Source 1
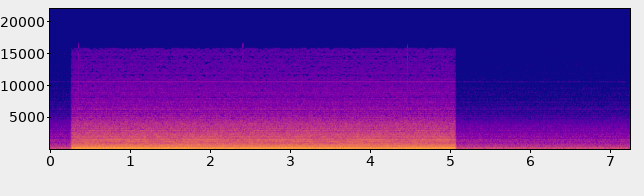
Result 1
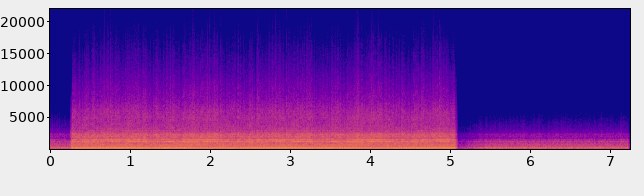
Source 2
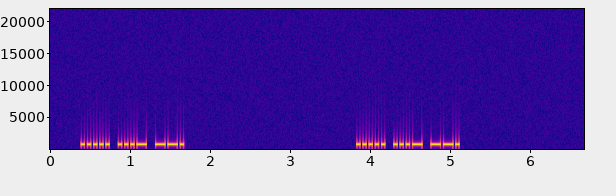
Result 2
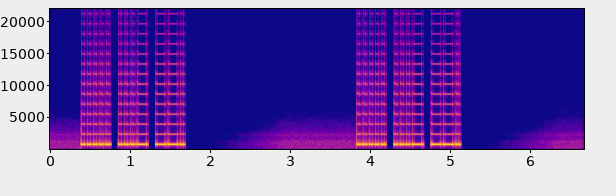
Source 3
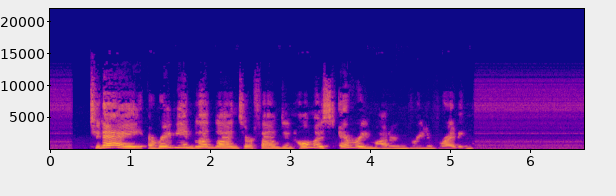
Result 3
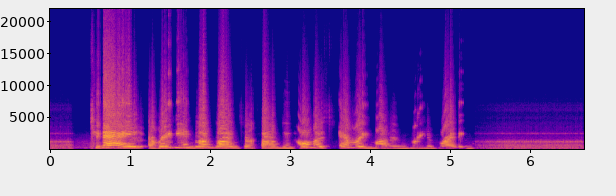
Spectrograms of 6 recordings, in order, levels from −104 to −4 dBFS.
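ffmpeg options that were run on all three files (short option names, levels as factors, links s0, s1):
-filter_complex "[0:a]highpass=310,equalizer=f=350:t=q:w=4:g=-6,equalizer=f=550:t=q:w=4:g=-8,equalizer=f=1200:t=q:w=4:g=6,equalizer=f=2300:t=q:w=4:g=9,equalizer=f=5300:t=q:w=4:g=-4,lowpass=f=6500:w=0.5412,lowpass=f=6500:w=1.3066,adynamicsmooth=sensitivity=5.5:basefreq=560,asplit=2[s0][s1];[s1]adelay=21,volume=0.316[s2];[s0][s2]amix=inputs=2:normalize=0,acompressor=mode=upward:threshold=0.0316:ratio=2.5"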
